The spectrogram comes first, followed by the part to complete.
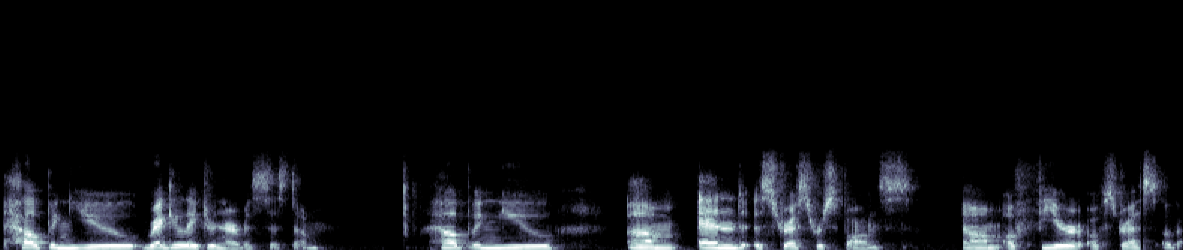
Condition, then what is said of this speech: No condition.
